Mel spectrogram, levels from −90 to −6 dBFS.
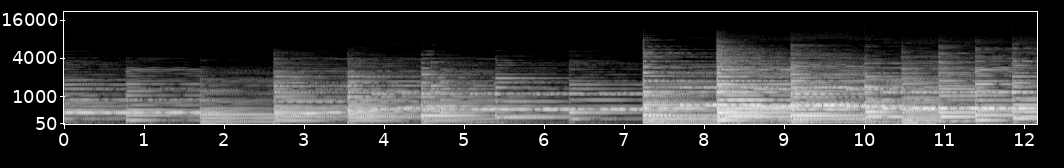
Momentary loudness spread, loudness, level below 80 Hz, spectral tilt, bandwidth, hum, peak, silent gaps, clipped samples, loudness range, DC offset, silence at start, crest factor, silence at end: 13 LU; -21 LUFS; -44 dBFS; -8 dB/octave; 8 kHz; none; -2 dBFS; none; under 0.1%; 9 LU; under 0.1%; 0 s; 18 dB; 0 s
